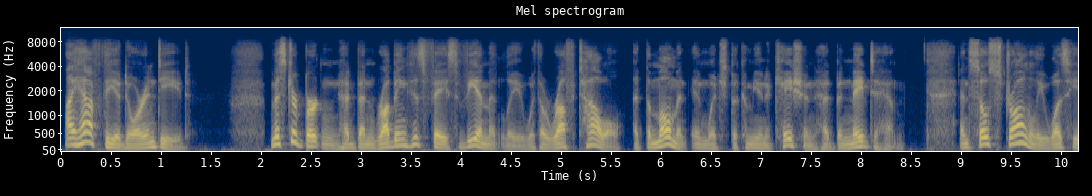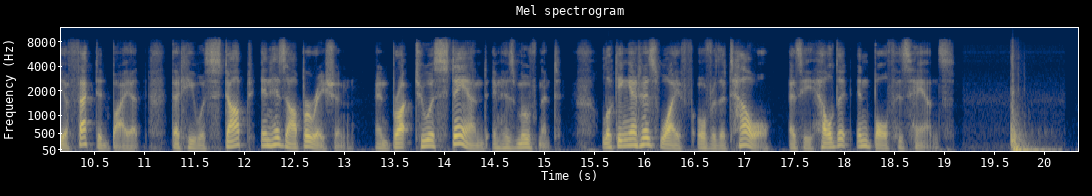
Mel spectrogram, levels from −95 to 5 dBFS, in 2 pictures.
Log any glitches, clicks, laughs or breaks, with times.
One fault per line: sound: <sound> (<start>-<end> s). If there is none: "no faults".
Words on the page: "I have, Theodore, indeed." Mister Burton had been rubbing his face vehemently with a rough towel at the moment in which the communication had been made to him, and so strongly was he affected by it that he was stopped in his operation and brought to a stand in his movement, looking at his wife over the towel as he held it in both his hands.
sound: thud (19.7-20.2 s)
